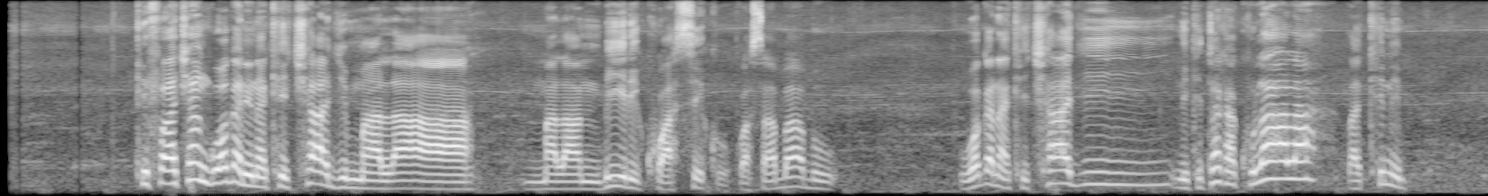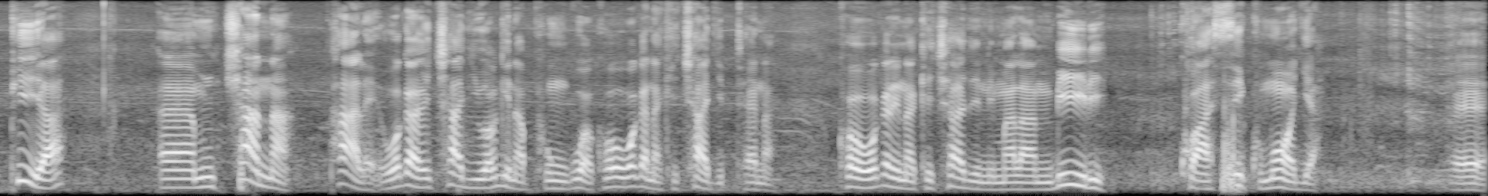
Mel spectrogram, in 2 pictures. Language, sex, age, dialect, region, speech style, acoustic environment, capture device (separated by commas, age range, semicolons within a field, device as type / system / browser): Swahili, male, 25-34, Tanzania - Dar es Salaam, Tanzania, excited, people talking, mobile / Linux / Chrome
